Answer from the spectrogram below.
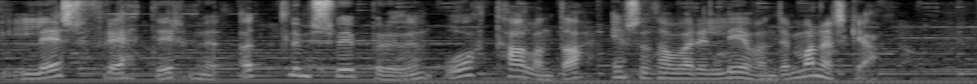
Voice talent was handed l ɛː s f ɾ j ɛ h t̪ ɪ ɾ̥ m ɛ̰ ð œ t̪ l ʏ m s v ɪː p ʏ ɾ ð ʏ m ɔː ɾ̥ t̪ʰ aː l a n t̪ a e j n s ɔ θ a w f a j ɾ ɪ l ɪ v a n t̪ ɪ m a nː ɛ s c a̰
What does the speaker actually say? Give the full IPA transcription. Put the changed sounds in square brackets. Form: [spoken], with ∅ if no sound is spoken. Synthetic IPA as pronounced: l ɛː s f ɾ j ɛ h t̪ ɪ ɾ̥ m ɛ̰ ð œ t̪ l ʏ m s v ɪː p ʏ ɾ ð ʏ m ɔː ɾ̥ t̪ʰ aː l a n t̪ a e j n s ɔ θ a w [v] a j ɾ ɪ l [ɪː] v a n t̪ ɪ m a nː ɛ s c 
